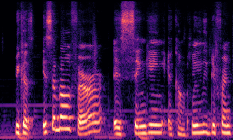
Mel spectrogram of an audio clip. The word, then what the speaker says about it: Isabela Ferrer: I I I I look, I learned how to say this girl's name, Isabella Farah.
